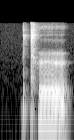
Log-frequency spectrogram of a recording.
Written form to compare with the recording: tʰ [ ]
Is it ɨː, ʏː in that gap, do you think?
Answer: ʏː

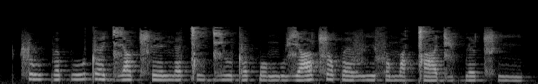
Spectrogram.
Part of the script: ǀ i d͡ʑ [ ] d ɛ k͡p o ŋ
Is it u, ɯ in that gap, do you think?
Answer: ɯ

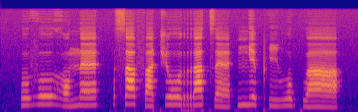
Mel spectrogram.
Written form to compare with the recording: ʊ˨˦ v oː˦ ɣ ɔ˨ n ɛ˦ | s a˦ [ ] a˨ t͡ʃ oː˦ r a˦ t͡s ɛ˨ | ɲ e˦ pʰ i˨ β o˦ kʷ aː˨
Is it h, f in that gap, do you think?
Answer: f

